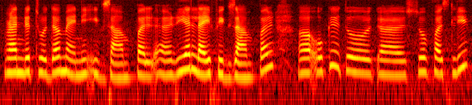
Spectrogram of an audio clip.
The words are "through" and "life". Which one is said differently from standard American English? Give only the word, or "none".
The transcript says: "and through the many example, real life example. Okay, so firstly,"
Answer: through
